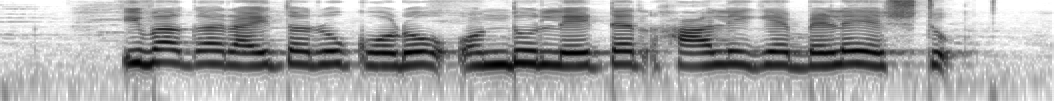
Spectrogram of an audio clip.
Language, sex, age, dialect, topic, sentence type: Kannada, female, 31-35, Central, agriculture, question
